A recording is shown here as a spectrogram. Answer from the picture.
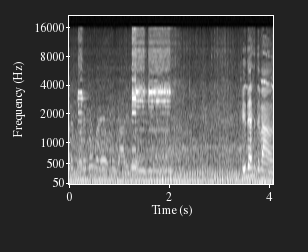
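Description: Motorbike engine running at low revs among a street crowd, with a vehicle horn tooting twice about a second in, the second toot longer. Voices are heard near the end.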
